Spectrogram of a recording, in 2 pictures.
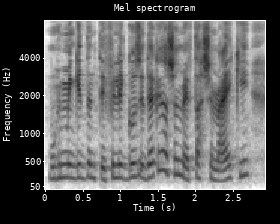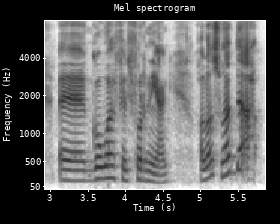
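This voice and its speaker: Racing through her voice-over, an Egyptian Arabic-accented woman walks viewers through a home cooking video in a chatty way, full of fillers and false starts. Her mid-range voice is a bit bright, with lively intonation.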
